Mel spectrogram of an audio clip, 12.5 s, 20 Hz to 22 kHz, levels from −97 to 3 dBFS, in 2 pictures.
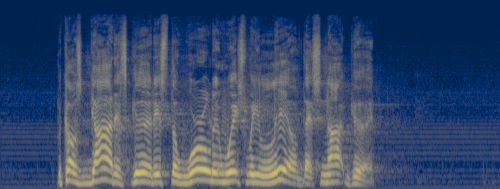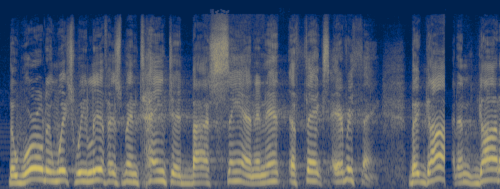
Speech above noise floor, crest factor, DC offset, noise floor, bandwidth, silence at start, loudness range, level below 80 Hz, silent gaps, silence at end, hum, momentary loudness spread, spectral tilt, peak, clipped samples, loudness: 43 dB; 16 dB; under 0.1%; -67 dBFS; 16 kHz; 0.7 s; 4 LU; -70 dBFS; none; 0 s; none; 8 LU; -4.5 dB/octave; -10 dBFS; under 0.1%; -24 LUFS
